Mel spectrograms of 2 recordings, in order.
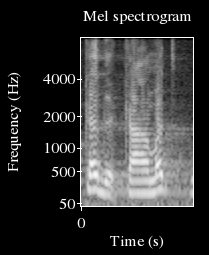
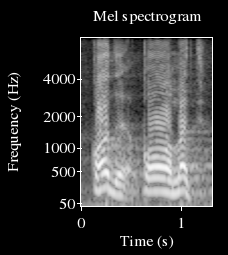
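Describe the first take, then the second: First: Thin front k on قَدْ and قَامَتْ; incorrect small qaf. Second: Heavy rounded q on both قَدْ and قَامَتْ; two big qafs. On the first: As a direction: say قَدْ قَامَتْ lightly as "ked kaamat". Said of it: "would be incorrect". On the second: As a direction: say قَدْ قَامَتْ full-mouthed, "qod qoomat". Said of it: "there's two qafs". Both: Shown as a demonstration.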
